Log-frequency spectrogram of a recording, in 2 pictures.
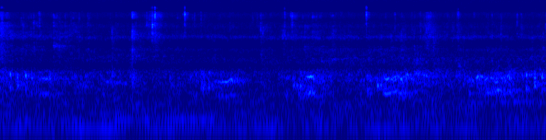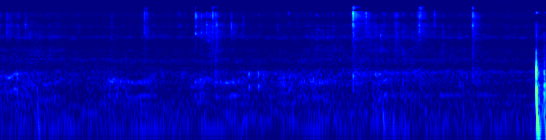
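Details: Contented pigeons, several birds cooing in a quiet, low, bubbling murmur of overlapping notes, steady throughout, with a loud bang at the very end.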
